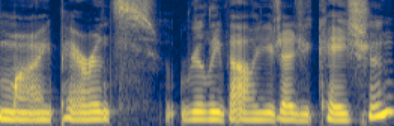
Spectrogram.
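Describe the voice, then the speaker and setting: A woman with an American accent has an unremarkable speaking voice, fairly low in pitch with fairly even intonation, captured dry and close with no echo in a very clean recording with a silent background. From Texas. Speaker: engineer and single adoptive mother. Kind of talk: interview testimony.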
